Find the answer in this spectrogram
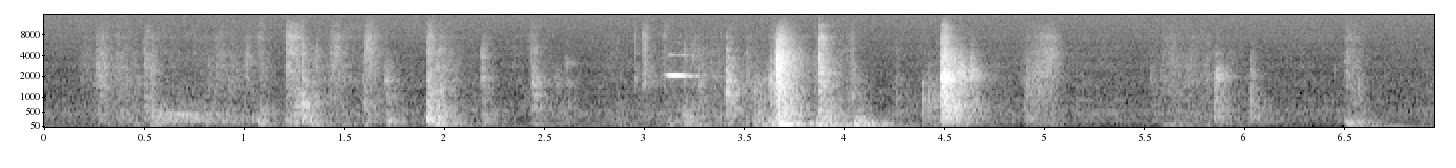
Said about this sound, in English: Let me just close the door here for a sec.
